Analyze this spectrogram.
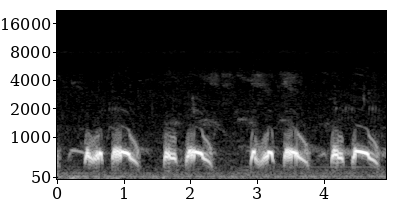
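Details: Clean spotted dove lure call to attract wild birds: a rhythmic run of soft coo pairs, each second note longer and sliding down, against near silence.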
